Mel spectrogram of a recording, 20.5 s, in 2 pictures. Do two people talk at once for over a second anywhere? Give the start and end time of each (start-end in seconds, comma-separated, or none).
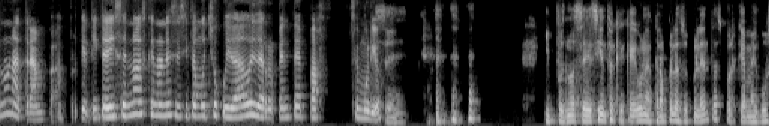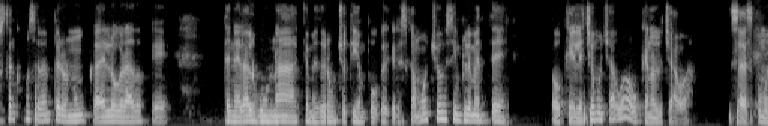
none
